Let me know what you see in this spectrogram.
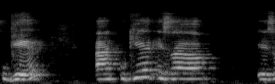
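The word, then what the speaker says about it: Uger: called ugar ugar uh while the spelling is u g e r and everybody thinks it's probably Uber ugar to rhyme with Uber but that's not so it's ugar and ugar is a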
